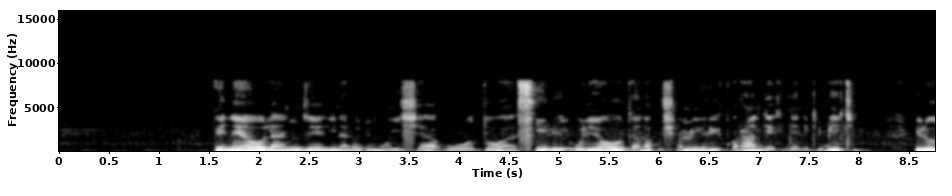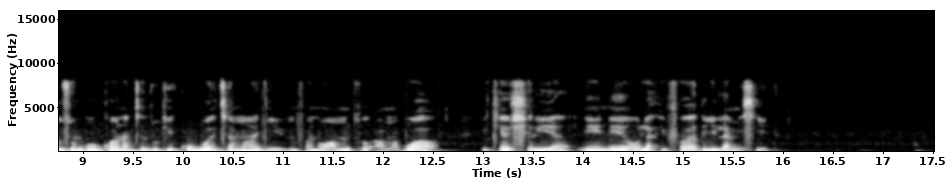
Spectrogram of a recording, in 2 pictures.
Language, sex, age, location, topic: Swahili, male, 25-35, Dar es Salaam, agriculture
